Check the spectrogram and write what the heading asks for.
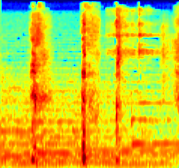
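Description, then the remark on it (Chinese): An elderly woman, the old princess consort, coughs heavily in a series of four or five harsh, raspy bursts, uneven in spacing and fairly loud, with no talking. “说完，老王妃又重重的咳嗽起来。”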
